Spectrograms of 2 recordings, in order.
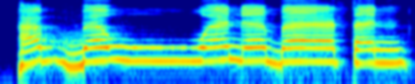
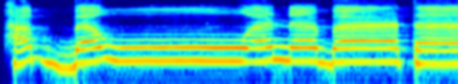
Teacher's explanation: Tapi ketika dia diwaqafkan maka wakaf yang terjadi pada huruf yang berharokat fathah tanwin, maka dia menjadi bunyinya fathah 2 harokat, namanya mad iwad. Jadi dibacanya ketika dia wakaf, habba wa nabata.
